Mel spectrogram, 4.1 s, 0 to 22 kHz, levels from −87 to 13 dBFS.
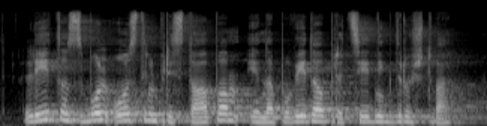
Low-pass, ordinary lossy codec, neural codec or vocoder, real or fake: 14.4 kHz; none; vocoder, 44.1 kHz, 128 mel bands every 512 samples, BigVGAN v2; fake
